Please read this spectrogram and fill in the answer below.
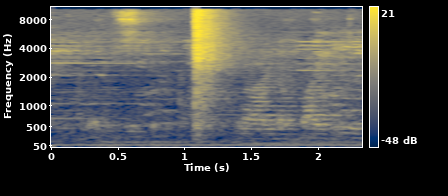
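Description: A single sharp crack, like a whip snap, about a second in.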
